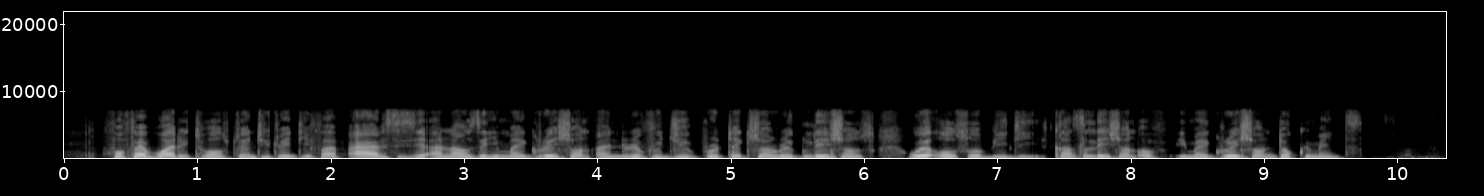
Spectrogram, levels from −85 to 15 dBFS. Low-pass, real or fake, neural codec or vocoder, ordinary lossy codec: 7.2 kHz; fake; codec, 16 kHz, 8 kbps, FunCodec, trained on Chinese and English, 25 frames a second; none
